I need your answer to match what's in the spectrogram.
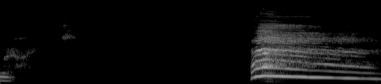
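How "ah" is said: high, loud theatrical howl; howl of defeat. Acted. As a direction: howl like a slain queen. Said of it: "Sunny howled".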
